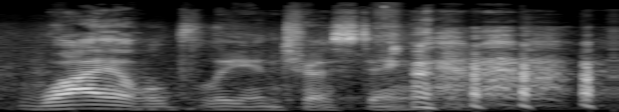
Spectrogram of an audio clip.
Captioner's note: laughs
